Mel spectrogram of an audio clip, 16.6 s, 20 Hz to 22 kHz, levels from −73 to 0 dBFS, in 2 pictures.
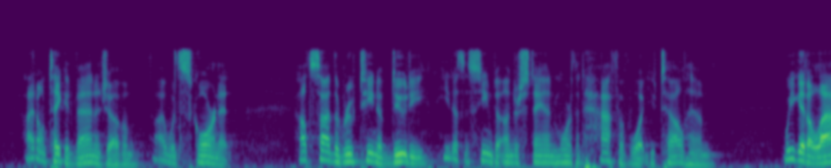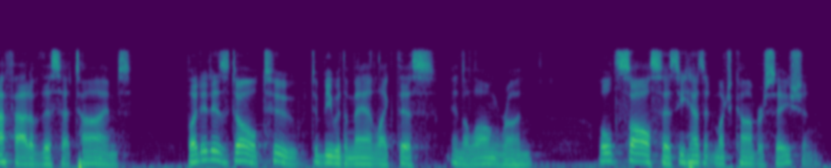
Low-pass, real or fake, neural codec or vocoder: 7.2 kHz; real; none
